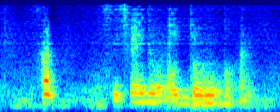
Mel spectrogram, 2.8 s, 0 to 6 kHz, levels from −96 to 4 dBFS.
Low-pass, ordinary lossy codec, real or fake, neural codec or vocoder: 5.4 kHz; none; fake; codec, 44.1 kHz, 0.9 kbps, DAC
